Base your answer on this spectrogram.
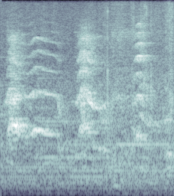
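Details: Great Pyrenees puppies of a litter at feeding time, giving high, wavering whines and squeaky yips in short overlapping bursts.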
